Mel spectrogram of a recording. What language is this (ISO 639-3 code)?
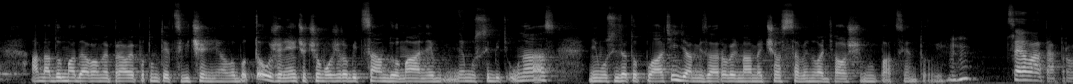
slk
